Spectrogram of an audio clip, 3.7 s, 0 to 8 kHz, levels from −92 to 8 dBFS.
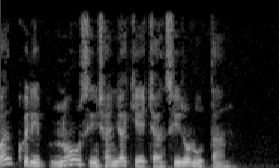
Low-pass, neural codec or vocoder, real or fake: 7.2 kHz; none; real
